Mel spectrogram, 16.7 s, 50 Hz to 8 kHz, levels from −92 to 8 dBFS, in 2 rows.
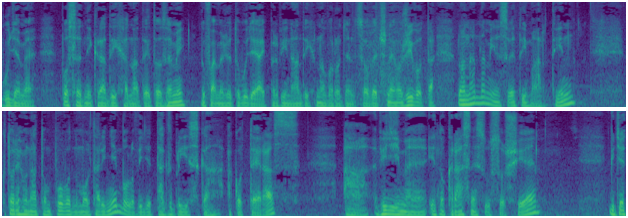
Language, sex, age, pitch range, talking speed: Slovak, male, 50-69, 80-100 Hz, 140 wpm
